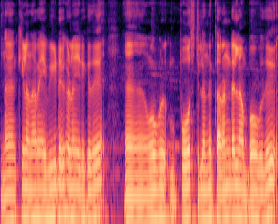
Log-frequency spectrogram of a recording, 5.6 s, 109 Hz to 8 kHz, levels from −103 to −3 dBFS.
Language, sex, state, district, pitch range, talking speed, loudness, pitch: Tamil, male, Tamil Nadu, Kanyakumari, 100-110 Hz, 105 wpm, -16 LUFS, 105 Hz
